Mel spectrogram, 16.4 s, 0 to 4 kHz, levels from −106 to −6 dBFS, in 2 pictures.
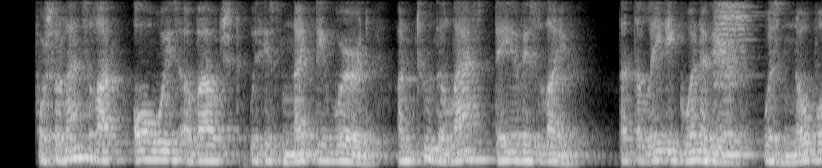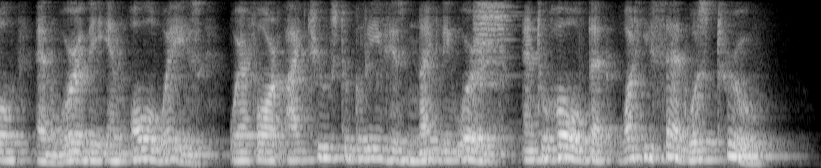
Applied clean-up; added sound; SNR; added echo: none; Gong; 15 dB; reverberation time 0.6 s.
